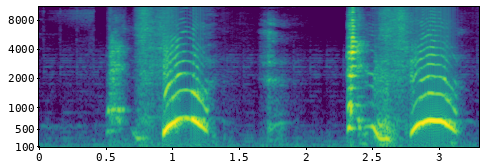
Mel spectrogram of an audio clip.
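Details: Sneezing during casual conversation: two sneezes, each a sharp indrawn breath followed by a loud voiced burst.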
